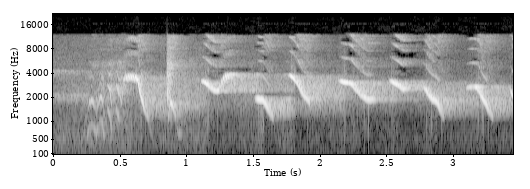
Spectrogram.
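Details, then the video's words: Loud, clear lyrebird song: a fast run of bright whistled notes, each sliding steeply downward, repeated about every third of a second in a steady, ringing sequence. "suara burung lyrebird gacor"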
